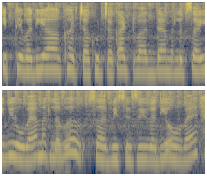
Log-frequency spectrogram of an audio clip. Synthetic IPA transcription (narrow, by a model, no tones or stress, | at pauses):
kɪt̪ʰːeʋəd̪ijaːkʰəɾt͡ʃaːkʰʊɾt͡ʃaːkəʈʋaːt̪d̪aɛːmət̪ləbsəiʋiːɦoːʋaɛmət̪ləbsəɾʋɪsɪzʋiːʋəd̪ijaːɦoːʋaːɛː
